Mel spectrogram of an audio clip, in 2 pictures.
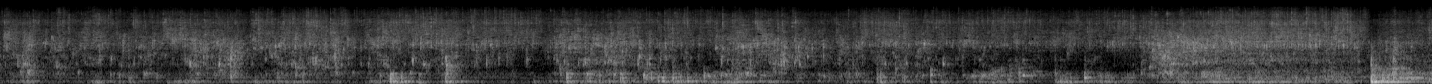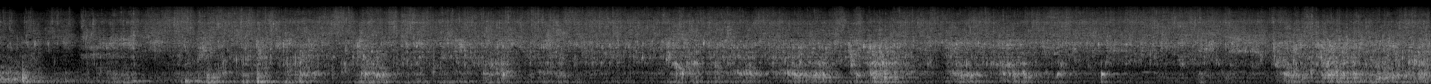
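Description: Tap water running into a plastic bowl in a stainless steel sink, splashing as fish steaks are rubbed and rinsed by hand.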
